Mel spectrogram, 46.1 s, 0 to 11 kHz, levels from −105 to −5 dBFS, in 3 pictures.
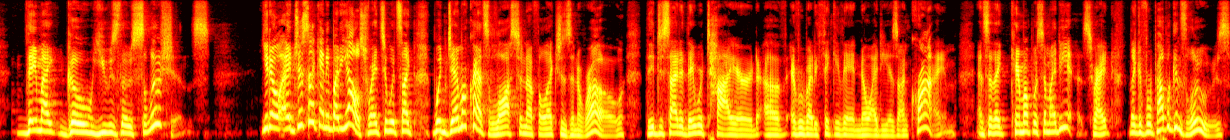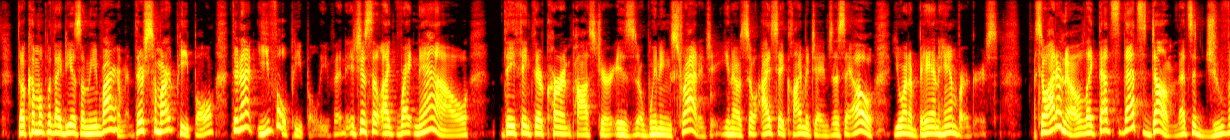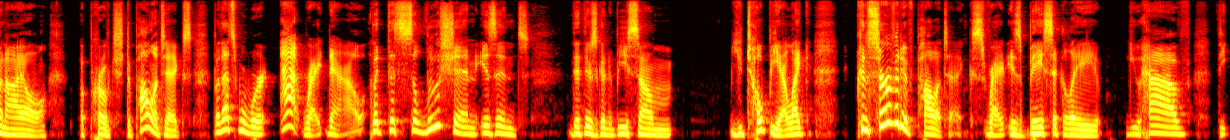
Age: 30-49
